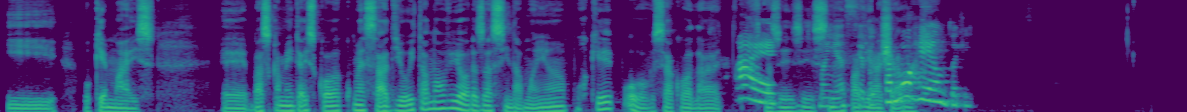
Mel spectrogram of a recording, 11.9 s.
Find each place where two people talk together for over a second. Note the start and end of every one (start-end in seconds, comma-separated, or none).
7.7-9.2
